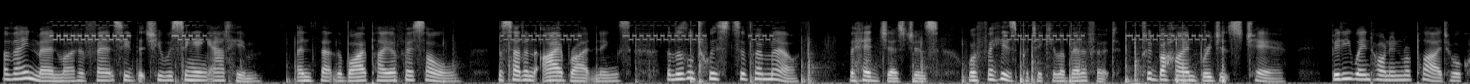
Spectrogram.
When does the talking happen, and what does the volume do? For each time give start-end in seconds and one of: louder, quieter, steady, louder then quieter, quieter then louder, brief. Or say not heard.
0.0-14.6 steady.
